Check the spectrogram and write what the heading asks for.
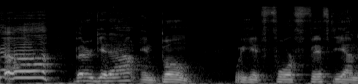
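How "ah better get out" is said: higher, louder mock alarm; short sellers. Trader mocking short sellers as a higher, louder panicked voice. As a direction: play the spooked short seller bailing out. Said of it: "Shorts are like".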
